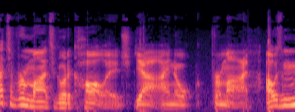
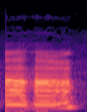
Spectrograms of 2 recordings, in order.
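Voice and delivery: lower, unimpressed brush-off; dismissive brush-off; 6 semitones lower, much slower than usual. Retold or imitated. Coffee shop employee to a chatty stranger, lower and dismissive. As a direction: shrug it off like a bored barista. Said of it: "will get you a weird look".

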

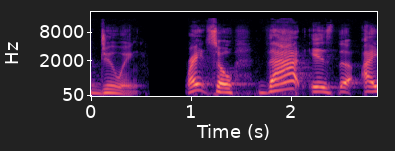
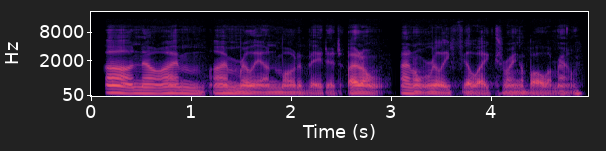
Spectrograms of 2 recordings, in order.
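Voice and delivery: low, much softer, mumbled reluctance; unmotivated; 9 semitones lower, 12 dB quieter, faster than usual. Acted. Unmotivated friend turns down the game, low and much softer. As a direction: sound like you can't be bothered to get up. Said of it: "from unmotivated to comfortable".

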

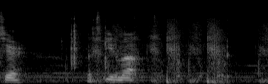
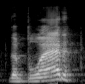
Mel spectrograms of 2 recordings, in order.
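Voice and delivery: loud high yell on "bled"; 8 semitones higher, 17 dB louder than usual. Acted. Last take yelled.

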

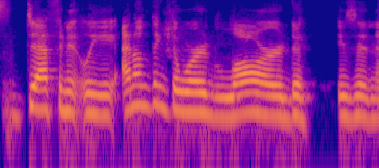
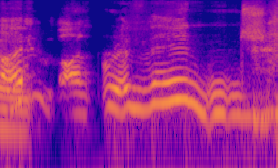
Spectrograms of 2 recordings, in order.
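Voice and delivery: put-on slow, croaky old man voice; creaky elderly villain; old person voice; much slower than usual. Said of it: "your old person voice sounds like".

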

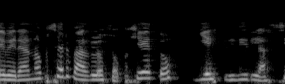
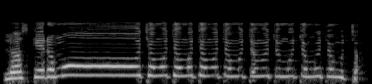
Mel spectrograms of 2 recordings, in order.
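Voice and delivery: gushing love; 9 semitones higher, 4 dB louder than usual. Acted. Tiny teacher telling children she loves them, high then fading. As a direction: pour out love, then let the muchos trail away.

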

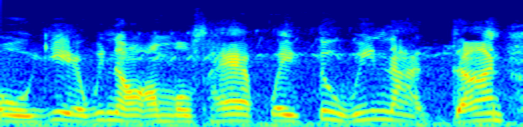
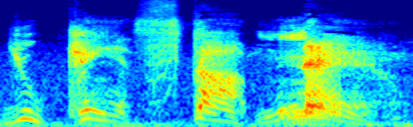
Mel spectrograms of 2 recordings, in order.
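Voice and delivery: slow, shouted, every word hammered; urging listeners not to give up, shouting slowly; emphatic shout; 6 dB louder, much slower than usual. Real, not acted. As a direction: shout it so they won't quit. Motivational speaker urging listeners on.

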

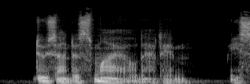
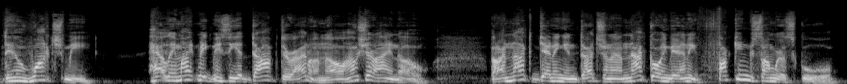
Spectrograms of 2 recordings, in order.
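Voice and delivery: put-on higher, fast panicky boy's voice; a cornered kid talking himself up; agitated teenage boy; 11 semitones higher than usual. A narrator's reading. Todd frets to the old man, high and fast.

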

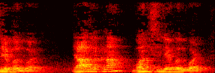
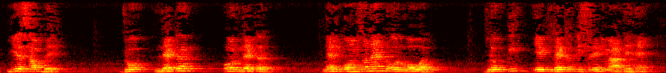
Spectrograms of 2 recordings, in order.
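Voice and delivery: ordinary talk, nothing marked

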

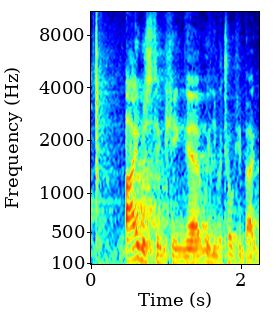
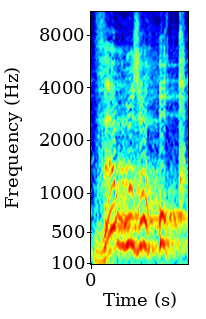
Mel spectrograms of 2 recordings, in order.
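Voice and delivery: much higher, slow, grandly unbothered delivery; grand old actress; 6 dB louder, slower than usual. Retold or imitated. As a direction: deliver the punchline like a lofty old theatre dame. Punchline, Edith explaining the painting.

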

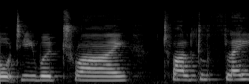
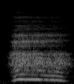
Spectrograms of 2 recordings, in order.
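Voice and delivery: mock gasp; 6 semitones higher, 7 dB quieter than usual. A narrator's reading. Gasp before the gross reveal.

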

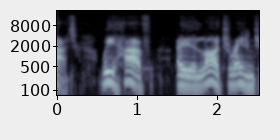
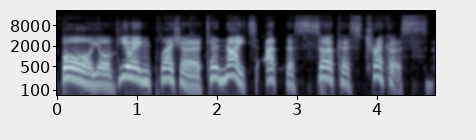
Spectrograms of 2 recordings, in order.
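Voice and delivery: show announcer; 2 semitones higher, 5 dB louder than usual. Acted. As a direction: announce the gladiators to the crowd. Ring announcer opens the quiz show.

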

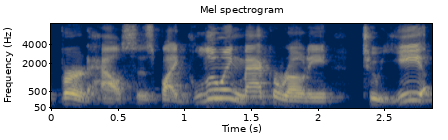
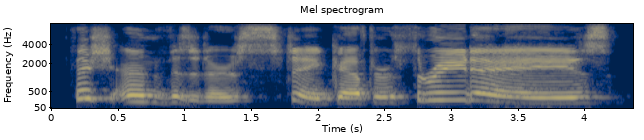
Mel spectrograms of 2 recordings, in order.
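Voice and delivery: Ben's sayings; 6 semitones higher, slower than usual. Acted. Ben giving sayings.

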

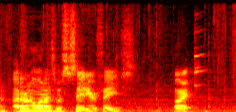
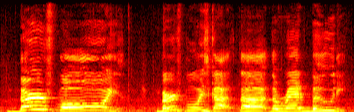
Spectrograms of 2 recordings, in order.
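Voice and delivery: hype call; 6 semitones higher, 5 dB louder, much slower than usual. Acted. Hypes his in-game creatures.

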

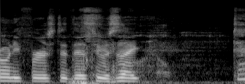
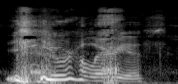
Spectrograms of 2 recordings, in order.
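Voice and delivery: ordinary talk, nothing marked

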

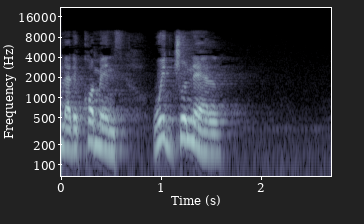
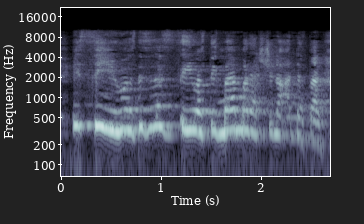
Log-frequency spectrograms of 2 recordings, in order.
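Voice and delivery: higher, louder, really means it; emphatic and higher; insistent; 8 semitones higher, 3 dB louder than usual. Real, not acted. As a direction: press the point hard. Insisting, rising.

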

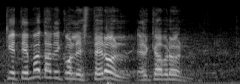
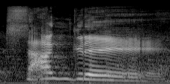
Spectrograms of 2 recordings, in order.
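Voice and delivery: yelling; 4 semitones lower than usual. Retold or imitated. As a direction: bellow it like a maniac. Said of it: "Va gritando".

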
